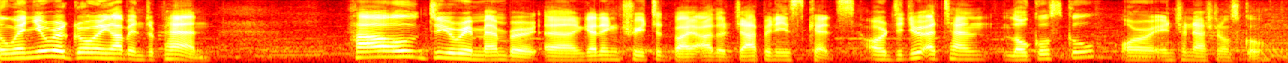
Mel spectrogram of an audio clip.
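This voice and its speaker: With music in the background, a man with a fairly high pitch speaks at a fairly quick pace with very wide pitch swings, the sound dry with no echo. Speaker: street interviewer. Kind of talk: interview. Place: street.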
